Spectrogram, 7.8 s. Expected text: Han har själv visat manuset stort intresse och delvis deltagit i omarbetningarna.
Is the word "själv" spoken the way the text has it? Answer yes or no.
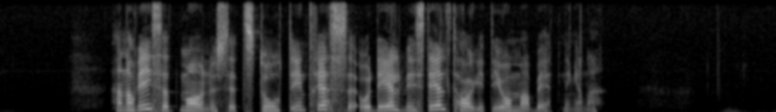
no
